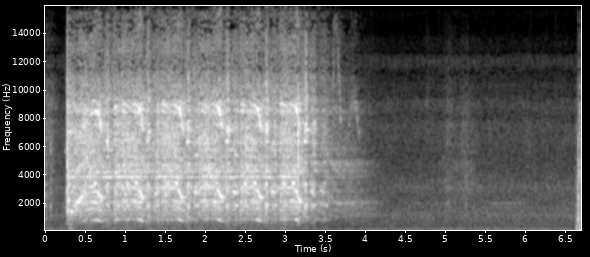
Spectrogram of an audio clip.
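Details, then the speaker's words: Compression test on cylinder one with throttle held open: about three seconds of cranking with five evenly spaced, equally strong compression strokes, engine slowing on each; compression sounds healthy. "You could clearly hear the strokes of the engine, the 5 compression strokes."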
